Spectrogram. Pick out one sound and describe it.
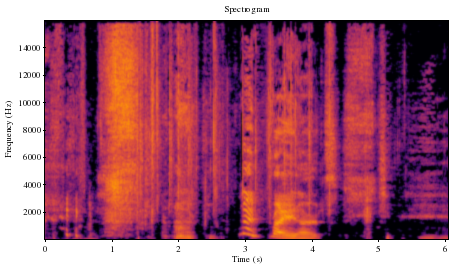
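Packaging crinkles in a man's hands.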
